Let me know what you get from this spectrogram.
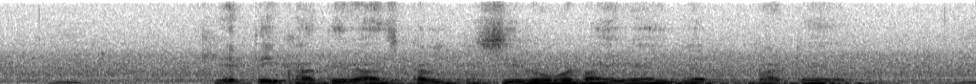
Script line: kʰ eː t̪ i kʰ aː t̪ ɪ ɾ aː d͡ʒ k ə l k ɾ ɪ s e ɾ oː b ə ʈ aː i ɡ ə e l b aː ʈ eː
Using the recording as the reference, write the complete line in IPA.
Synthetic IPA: kʰ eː t̪ i kʰ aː t̪ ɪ ɾ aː d͡ʒ k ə l k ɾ ɪ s i ɾ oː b ə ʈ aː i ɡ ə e l b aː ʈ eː

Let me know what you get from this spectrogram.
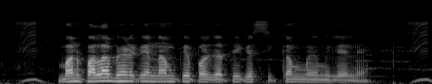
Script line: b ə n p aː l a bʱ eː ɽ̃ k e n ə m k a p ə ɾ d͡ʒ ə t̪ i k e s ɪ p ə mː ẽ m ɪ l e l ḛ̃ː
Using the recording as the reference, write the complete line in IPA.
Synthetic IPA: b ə n p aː l a bʱ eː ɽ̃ k e n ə m k e p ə ɾ d͡ʒ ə t̪ i k e s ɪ k ə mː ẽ m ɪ l e l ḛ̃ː

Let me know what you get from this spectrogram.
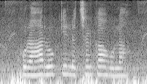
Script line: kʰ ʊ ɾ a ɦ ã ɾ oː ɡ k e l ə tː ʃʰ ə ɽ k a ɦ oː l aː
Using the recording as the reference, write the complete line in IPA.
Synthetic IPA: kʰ ʊ ɾ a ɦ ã ɾ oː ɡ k e l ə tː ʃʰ ə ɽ k a ɦ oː l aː

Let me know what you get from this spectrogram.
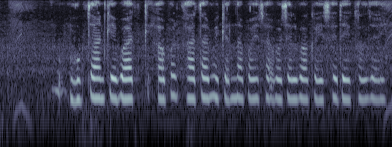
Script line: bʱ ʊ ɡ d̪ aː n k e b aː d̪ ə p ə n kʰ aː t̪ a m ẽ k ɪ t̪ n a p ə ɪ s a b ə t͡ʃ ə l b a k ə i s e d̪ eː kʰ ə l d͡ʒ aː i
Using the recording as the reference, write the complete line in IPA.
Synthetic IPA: bʱ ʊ ɡ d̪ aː n k e b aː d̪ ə p ə n kʰ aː t̪ a m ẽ k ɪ t̪ n a p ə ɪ s a b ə t͡ʃ ə l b a k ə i s e d̪ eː kʰ ə l d͡ʒ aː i

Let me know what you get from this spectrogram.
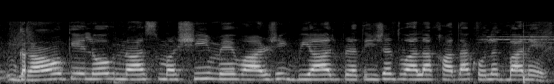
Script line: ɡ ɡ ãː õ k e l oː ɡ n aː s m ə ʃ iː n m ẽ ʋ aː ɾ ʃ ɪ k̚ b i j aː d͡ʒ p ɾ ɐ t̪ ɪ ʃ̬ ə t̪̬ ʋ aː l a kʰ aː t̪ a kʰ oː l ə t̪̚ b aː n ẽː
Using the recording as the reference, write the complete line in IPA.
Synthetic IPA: ɡ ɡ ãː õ k e l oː ɡ n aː s m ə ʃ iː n m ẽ ʋ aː ɾ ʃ ɪ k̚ b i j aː d͡ʒ p ɾ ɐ t̪ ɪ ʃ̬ ə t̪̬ ʋ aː l a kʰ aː t̪ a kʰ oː l ə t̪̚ b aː n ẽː

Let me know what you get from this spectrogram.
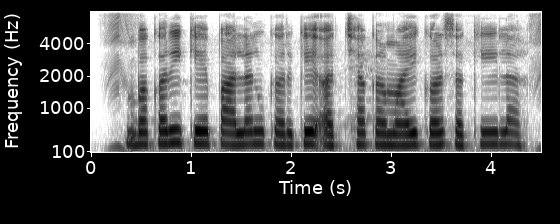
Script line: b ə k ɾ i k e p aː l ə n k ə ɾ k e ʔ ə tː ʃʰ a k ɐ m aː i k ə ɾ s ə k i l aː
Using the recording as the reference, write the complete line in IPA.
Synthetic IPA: b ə k ɾ i k e p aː l ə n k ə ɾ k e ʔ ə tː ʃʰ a k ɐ m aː i k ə ɾ s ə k i l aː

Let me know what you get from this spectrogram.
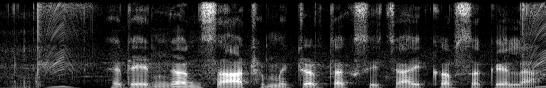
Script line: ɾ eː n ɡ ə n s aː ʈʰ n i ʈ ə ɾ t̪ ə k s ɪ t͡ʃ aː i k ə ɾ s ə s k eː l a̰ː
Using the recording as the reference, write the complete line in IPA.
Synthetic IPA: ɾ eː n ɡ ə n s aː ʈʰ m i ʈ ə ɾ t̪ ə k s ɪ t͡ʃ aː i k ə ɾ s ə k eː l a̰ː

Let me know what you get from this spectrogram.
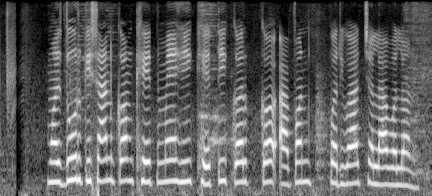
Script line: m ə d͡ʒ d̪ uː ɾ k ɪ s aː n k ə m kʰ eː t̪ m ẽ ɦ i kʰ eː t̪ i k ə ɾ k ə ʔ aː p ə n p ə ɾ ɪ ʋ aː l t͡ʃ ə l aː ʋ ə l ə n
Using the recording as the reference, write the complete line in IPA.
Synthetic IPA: m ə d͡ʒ d̪ uː ɾ k ɪ s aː n k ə m kʰ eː t̪ m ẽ ɦ i kʰ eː t̪ i k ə ɾ k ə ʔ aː p ə n p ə ɾ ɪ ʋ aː ɾ t͡ʃ ə l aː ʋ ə l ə n

